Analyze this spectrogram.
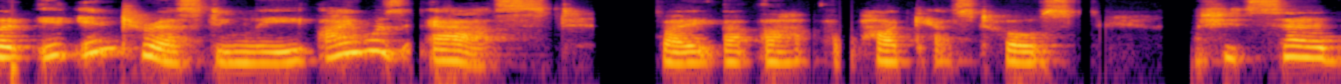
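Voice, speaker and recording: Speaking at a very slow pace, a woman with a fairly high, somewhat breathy voice makes very wide pitch swings. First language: Greek. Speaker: author and counselor. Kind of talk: interview.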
